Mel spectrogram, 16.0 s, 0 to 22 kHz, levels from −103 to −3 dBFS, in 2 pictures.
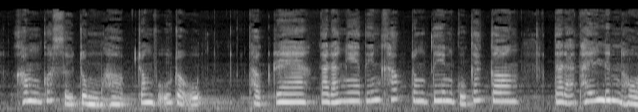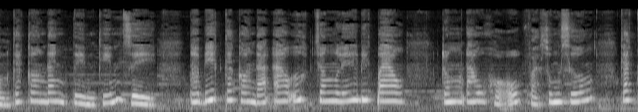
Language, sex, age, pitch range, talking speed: Vietnamese, female, 20-39, 235-300 Hz, 185 wpm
